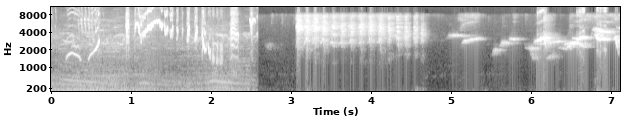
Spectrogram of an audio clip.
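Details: Oriental magpie-robin kept as a contest prospect: sweeping whistled arcs, then a short pause, a dense buzzy trill lasting over a second, followed by brief clear whistled notes and more varied phrases.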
